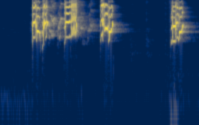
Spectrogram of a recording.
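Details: Lovebird giving shrill, buzzy chattering chirps in short bursts: three quick bursts close together, then one more after a pause of about a second, with no other sounds.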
